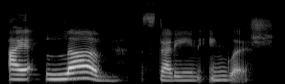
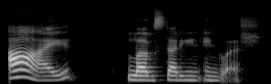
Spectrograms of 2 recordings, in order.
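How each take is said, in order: First: The word love is louder and longer. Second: The word I is louder and longer. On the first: The speaker loves it, not just likes it. "love is the part I'm saying louder and longer" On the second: The speaker loves it, unlike others. "If you said I, you're correct"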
